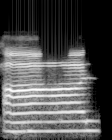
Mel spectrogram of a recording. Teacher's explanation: یہاں لام پہ میں نے سٹاپ کیا. جب ہم نے سٹاپ کیا تو لام پر آواز بلندی کے ساتھ رک گئی ہے، یعنی اس کے اندر جہر پایا جائے گا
